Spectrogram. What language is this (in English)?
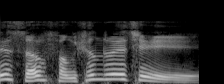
Bangla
